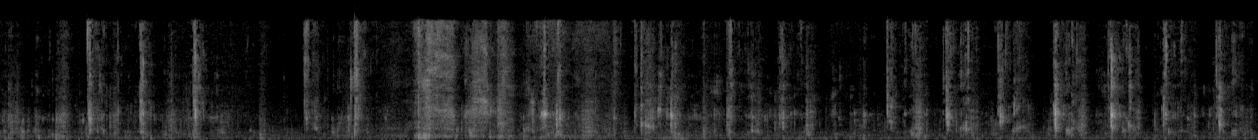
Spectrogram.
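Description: Close-miked chewing of crispy battered fried pork (tangsuyuk), an irregular run of short, sharp crunches with wet mouth sounds between them.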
